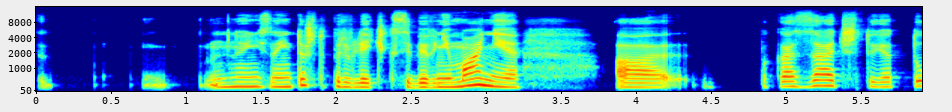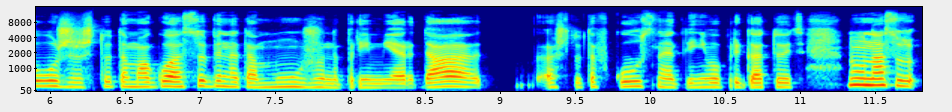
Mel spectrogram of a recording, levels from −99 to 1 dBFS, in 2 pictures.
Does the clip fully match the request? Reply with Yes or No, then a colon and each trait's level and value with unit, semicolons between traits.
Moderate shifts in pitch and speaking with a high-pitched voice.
Yes: average, 3.4 semitones; high, 200 Hz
